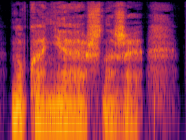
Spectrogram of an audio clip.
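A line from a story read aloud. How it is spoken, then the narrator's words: Whisper. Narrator (Russian): прошептал Гарднер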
